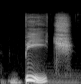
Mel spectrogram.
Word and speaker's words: beach: Yes, beach has a long E sound. Bitch has a short I sound. Say beach like B plus ch. Beach. Now say bitch, short and quick. Bitch.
